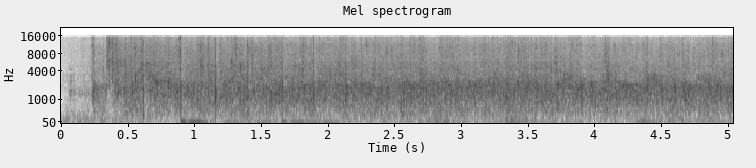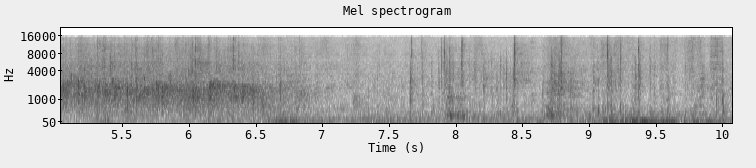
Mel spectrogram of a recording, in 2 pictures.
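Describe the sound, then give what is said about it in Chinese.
An audience at the London School of Economics applauds steadily to welcome Professor Liu before his evening lecture, with dense, sustained clapping for about six seconds, then the applause thins out and fades into scattered claps. “现在，让各位和我一起以最热烈的掌声欢迎刘教授今晚出席伦敦政治经济学院为大家演讲。”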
